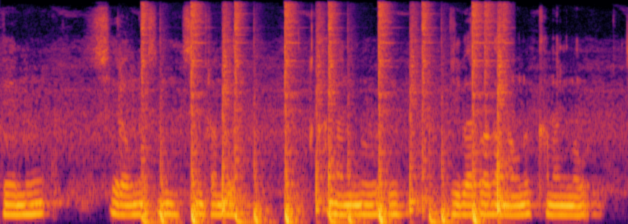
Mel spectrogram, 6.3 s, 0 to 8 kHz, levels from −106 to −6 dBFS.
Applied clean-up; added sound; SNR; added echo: none; Drum kit; -1 dB; none.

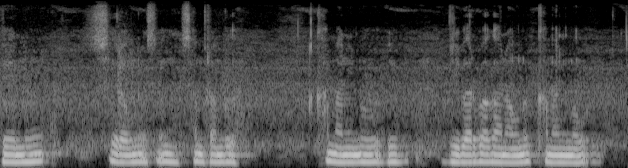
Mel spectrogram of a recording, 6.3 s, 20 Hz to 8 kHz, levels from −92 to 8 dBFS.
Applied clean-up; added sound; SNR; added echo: none; none; none; none.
